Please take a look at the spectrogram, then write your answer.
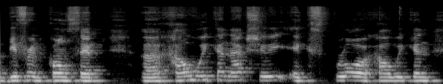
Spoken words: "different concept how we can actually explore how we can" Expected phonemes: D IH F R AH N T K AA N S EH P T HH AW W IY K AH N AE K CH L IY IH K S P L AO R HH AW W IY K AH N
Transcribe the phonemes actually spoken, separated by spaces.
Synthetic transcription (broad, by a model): D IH F R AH N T K AA N S EH P T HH AW W IY K AH N AE K CH L IY IH K S P L AO R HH AW W IY K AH N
